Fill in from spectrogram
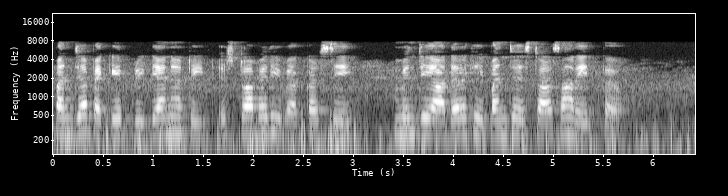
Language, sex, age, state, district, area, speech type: Sindhi, female, 45-60, Maharashtra, Thane, urban, read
